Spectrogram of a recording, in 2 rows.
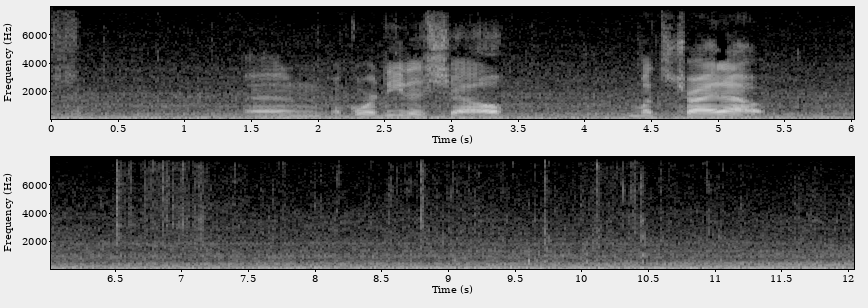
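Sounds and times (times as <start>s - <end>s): biting and chewing crunchy food: 6.4s - 12.0s
car cabin rumble: 7.4s - 12.0s.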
